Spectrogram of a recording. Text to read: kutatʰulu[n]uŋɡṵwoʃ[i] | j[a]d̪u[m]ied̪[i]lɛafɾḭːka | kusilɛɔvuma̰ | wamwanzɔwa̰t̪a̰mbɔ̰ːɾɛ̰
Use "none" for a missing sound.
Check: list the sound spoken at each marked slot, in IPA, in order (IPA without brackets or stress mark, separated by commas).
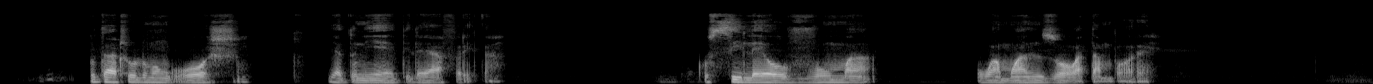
m, i, a, n, i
